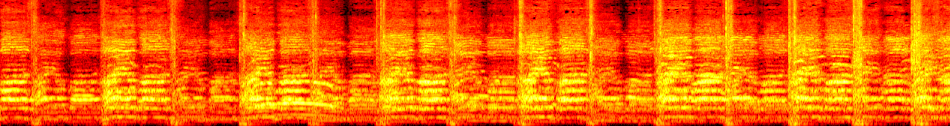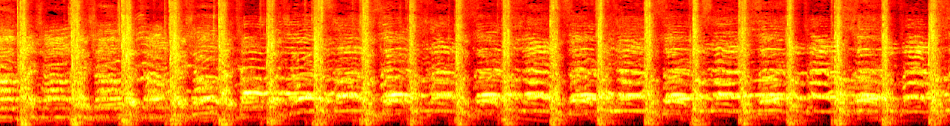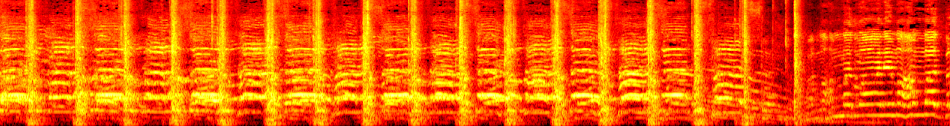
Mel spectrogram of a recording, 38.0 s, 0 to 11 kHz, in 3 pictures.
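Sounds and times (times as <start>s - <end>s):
rhythmic chest beating: 0.0s - 35.4s
men chanting in unison: 0.0s - 35.6s.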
